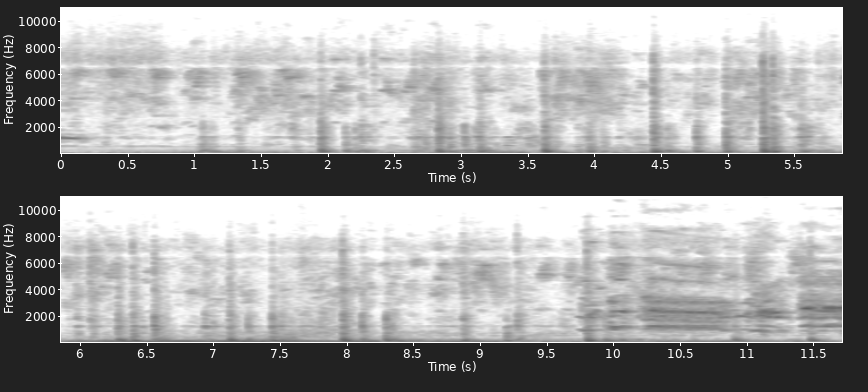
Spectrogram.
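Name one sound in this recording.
A stick plunges and thumps repeatedly in a bucket of water.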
